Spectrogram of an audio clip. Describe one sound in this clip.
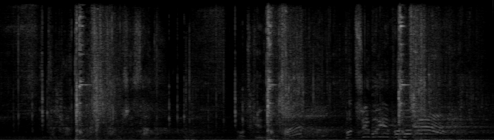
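A bow shoots arrows with sharp twangs.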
